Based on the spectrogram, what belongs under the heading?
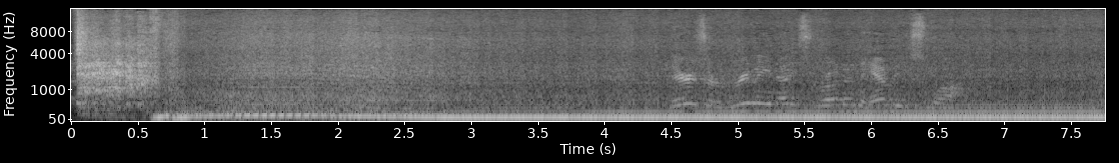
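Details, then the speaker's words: Pickup truck with Hemi swap, first start after rewiring, ignition switch bypassed for the start sequence and throttle still not working: V8 cranks, catches, revs, then settles into a steady, even idle; clean healthy start. "I'll just turn the key on and fire it up just to prove it"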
